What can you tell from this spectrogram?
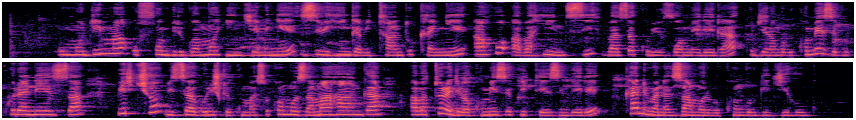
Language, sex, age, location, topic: Kinyarwanda, male, 18-24, Huye, agriculture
